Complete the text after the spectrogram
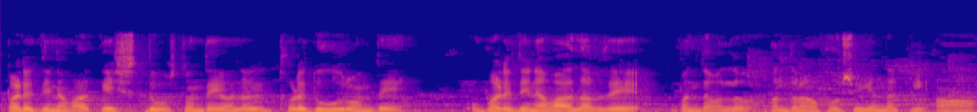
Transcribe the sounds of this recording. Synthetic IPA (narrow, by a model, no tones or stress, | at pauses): bəɽeːd̪ɪnaʋaːkɪʃd̪oːst̪ɦõːnd̪eːət̪ləbt̪ʰoːɽeːd̪uːɾɦõːnd̪eː | bəɽeːd̪ɪnãːʋaːləbd̪eː | bənd̪aːmət̪ləbə̃nd̪əɾãːnːkʰʊʃɦoiːɦʊ̃nd̪aːkɪʔãː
